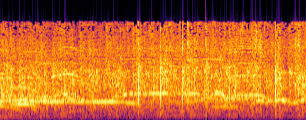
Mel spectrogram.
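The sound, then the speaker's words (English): Standing ovation from an audience at a Barnes & Noble, dense applause holding at an even, fairly loud level throughout without a break. “A standing ovation from our audience at the Barnes & Noble.”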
